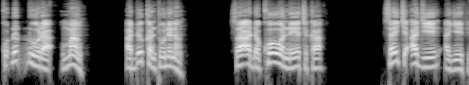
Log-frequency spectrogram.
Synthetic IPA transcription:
kʷʊ˨ɗʊ˦ɗuː˨ɽa˨mɐ˦ŋ | ʔa˨dʊ˦kɐ˨ntuː˦lɪ˦nɐ˨ŋ | saː˦ʔa˨dːa˨kʰʷoː˦wɐ˨nːe˨ja˦t͡ʃɪ˨kaː˦ | sa˦jkʲi˨ʔa˦d͡ʒɪ˨jeː˦ʔa˨ɡʲeː˦ɸi˨

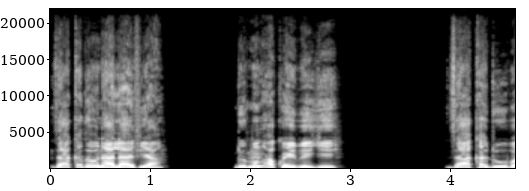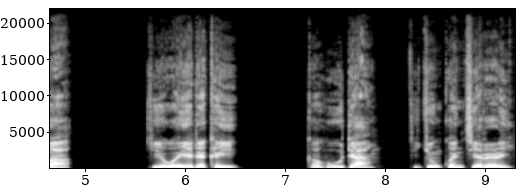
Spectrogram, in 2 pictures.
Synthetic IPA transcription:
zaː˦ka˨za˦wnaː˨laː˦ɸɪ˦jaː˨ | doː˨mɪ˦ŋʔa˨kʷa˦jbeː˨ɡʲeː˦ | zaː˦ka˨duː˦ba˨ | kʲeː˨wɐ˨je˦da˨ka˦j | ka˨ɦuː˦taː˨ | t͡ʃɪ˦kʲɪ˦ŋkʷɐ˨nt͡ʃɪ˦jɐ˦rɐ˦ɽe˨

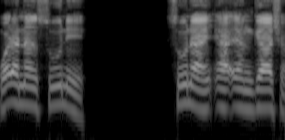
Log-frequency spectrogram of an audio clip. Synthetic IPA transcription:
wɐ˦ɗɐ˨nːɐ˦nsu˦neː˨ | suː˦naː˨jɛ˦ŋʔj̰aː˦j̰ɐ˦ŋɡʲaː˦ʃɪ˨

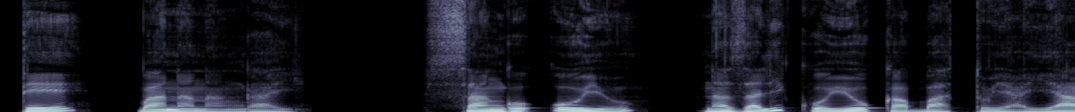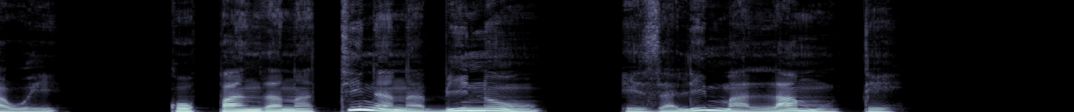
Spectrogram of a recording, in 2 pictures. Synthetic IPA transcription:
tɛ˦ | ba˦na˨na˨ŋɡa˦i˦˨ | sa˨ŋɡo˨o˦jo˦ | na˨za˨li˦ko˨jo˦ka˨ba˨to˨ja˨ja˦we˦ | ko˨pa˨nza˨na˨ti˦na˨na˨bi˦no˦ | e˨za˨li˦ma˨la˦mu˨tɛ˦

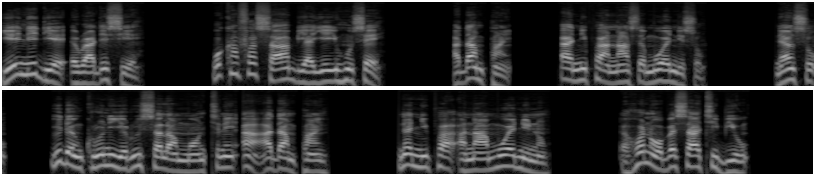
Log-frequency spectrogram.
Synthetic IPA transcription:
je˨i˦nɪ̃˦dɪ˨ɛ˨ʔæ˨wu˨ɾa˨dɪ˦sɪ˨ɛ˨ | wɔ˦kʰã˦fa˦saː˨˦bɪ˨a˨je˦i˦ɦʊ̃˦sɛ˦ | a˨dã˨mpʰã̰˨n | a˨n̩˦nĩ˦pʰa˦a˨nãː˦sɛ˦mʊ̃˦æ˦nĩ˨sʊ̰˨ | nã˦n˦sʊ˨ | ju˦dã˨ŋ̩˨kʰu˨ɾo˦nʊ̃˦je˨ɾu˦sa˦lã˨mːɔ̃˨n˨tʰɪ˦nɪ̃˦ʔa˨a˦dã˨mpʰã˦n | nã˦n̩˨nĩ˦pʰa˦ʔa˨nãː˨mʊ̃˦æ˦nĩ˨nʊ̃˨ | ɛ˨ɦɔ˦nã˨wɔ˨bɛ˦saː˦tʰi˦bi˨o˦

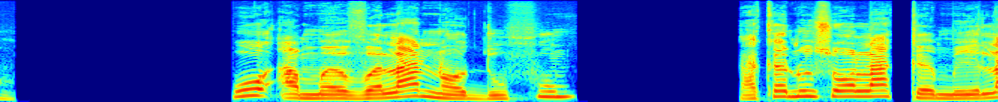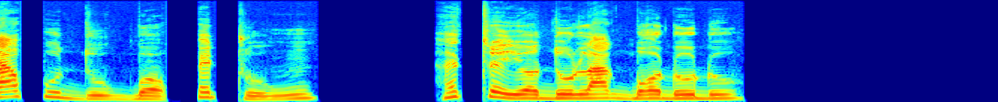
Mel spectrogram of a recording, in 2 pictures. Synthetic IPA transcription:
wo˦ʔa˨mɛ̃˨vɛ˨la˦nɔ̃˨d̪u˨ɸu˦m | ka˨kɛ˦nũ˦sɔ˦wo˦la˦kɛ˨mẽ˨la˦ɸu˦d̪u˨ɡ͡bɔ˨pɛ˦t̪ɾo˨ŋũ˦ | hɛ˦t̪ɾɛ˦jɔ˨d̪o˦la˦ɡ͡bɔ˦ɖo˦ɖo˦

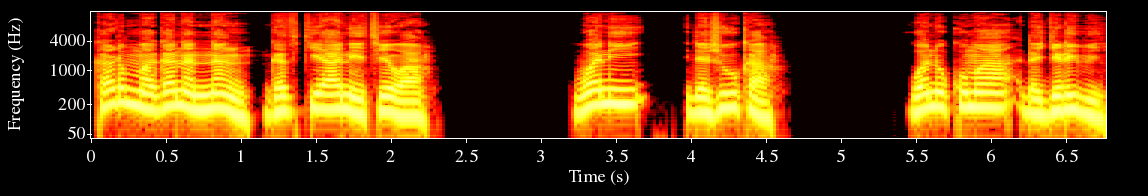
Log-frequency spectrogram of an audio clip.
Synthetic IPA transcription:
kɐ˦ɽɪ˨mːɐ˨ɡɐ˦nɐ˨nːɐ˦˨ŋɡɐ˦s̬kʲɪ˦jaː˦neː˨t͡ʃeː˦˨waː˨ | wɐ˦ni˦ | da˨ʃ̬uː˦kaː˨ | wɐ˦ni˦kʷʊ˦ma˦da˨ɡʲɪ˦ɽbiː˨

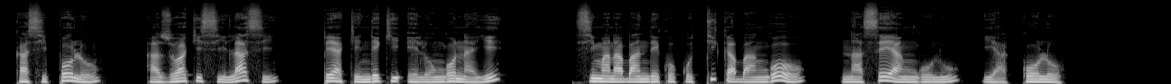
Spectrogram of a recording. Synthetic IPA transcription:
ka˨si˨po˦lo˨ | a˨zo˨a˦ki˦si˨la˦si˨ | pe˦a˨kɛ˨ndɛ˦ki˦ʔe˨lɔ˨ŋɡɔ˦na˨je˦ | si˨ma˨na˨ba˨nde˨ko˨ko˨ti˦ka˨ba˨ŋɡo˦ | na˨se˦ja˨ŋɡo˨lu˨˦ | ja˨ko˦lo˦

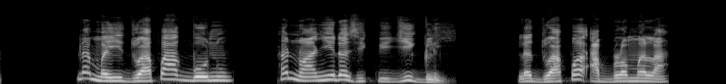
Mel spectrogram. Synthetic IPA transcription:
nɛ̃˦mɛ̃˨ji˨d̪u˨a˨ɸɛ˦a˨ɡ͡bo˦nũ˦ | hɛ˦nɔ̃˨a˨ɲĩ˦ɖɛ˦zi˨k͡pi˨d͡ʑi˦ɡlḭ˨ | lɛ˨d̪u˨a˨ɸɛ˦ʔa˨blɔ˦mɛ̃˦la˦

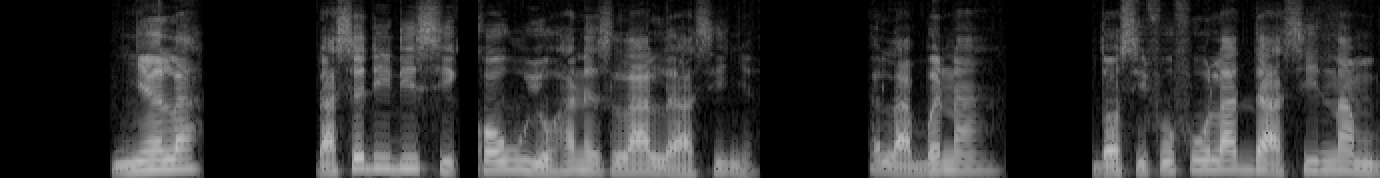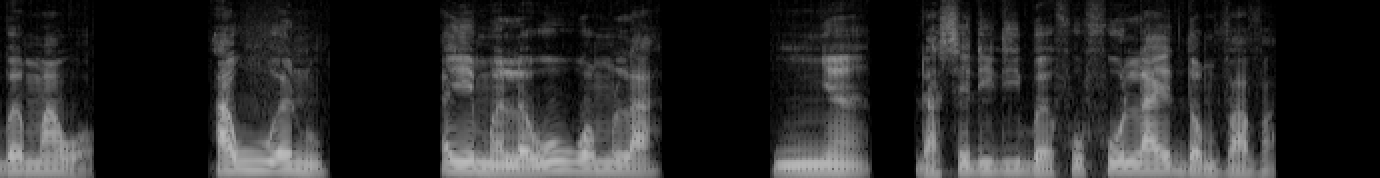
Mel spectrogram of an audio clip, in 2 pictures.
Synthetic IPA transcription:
ɲɛ̃˦la˦ | ɖa˨sɛ˦ɖi˦ɖi˦si˨kɔ˦wu˦jo˨ɦa˦nɛ˨s̬la˦lɛ˨a˨si˦ɲɛ̰̃˨ | ɛ˦la˨bɛ˦nã˦ | d̪ɔ˨si˨fo˦fo˦la˦d̪ɛ˦a˨si˦nã˦mbɛ˦mã˦wɔ̰˨ | a˨wu˦ɛ˦nũ˦ | e˦jɛ˦mɛ̃˨lɛ˨wo˦wɔ˦mla˦ | ɲɛ̃˦ | ɖa˨sɛ˦ɖi˦ɖi˦bɛ˦fo˨fo˦la˦ɛ˦d̪ɔ˨mva˦va̰˨

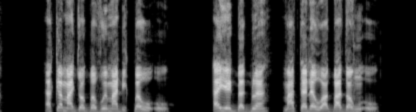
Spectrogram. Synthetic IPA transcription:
ɛ˦kɛ˦mã˦d͡ʒɔ˨ɡ͡bɛ˨vo˦ɛ˦mã˦ɖi˨k͡pɛ˦wo˨ʔo˨ | e˦jɛ˦ɡ͡bɛ˨ɡ͡blɛ̃˦ | mã˦t̪ɛ˦ɖɛ˦wo˨a˨ɡ͡ba˦d̪ɔ˦ŋũ˦ʔo̰˨

